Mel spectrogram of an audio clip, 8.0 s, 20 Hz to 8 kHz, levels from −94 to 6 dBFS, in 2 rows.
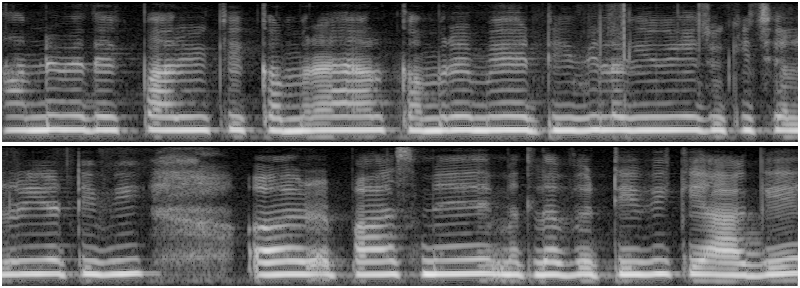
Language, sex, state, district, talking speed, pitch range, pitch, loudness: Hindi, female, Odisha, Khordha, 240 wpm, 275-285 Hz, 280 Hz, -13 LUFS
